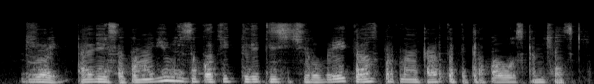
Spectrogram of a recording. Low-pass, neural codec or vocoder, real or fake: 7.2 kHz; codec, 44.1 kHz, 1.7 kbps, Pupu-Codec; fake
